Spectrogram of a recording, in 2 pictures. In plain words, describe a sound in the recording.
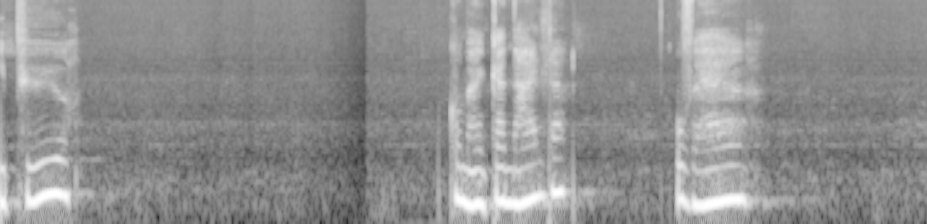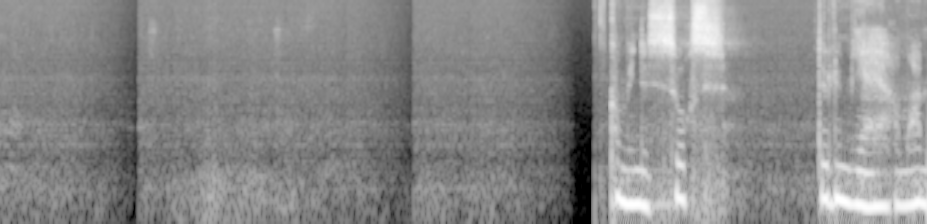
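A woman speaks calmly through a loudspeaker in a large hall, in short phrases with long pauses.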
